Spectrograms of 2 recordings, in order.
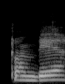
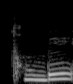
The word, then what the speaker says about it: tomber: Oui, juste la même chose pour entrer, rentrer, tomber, rester, aller. C'est la même chose. Il n'y a pas de R dans le ER. On ne prononce pas le R.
